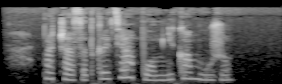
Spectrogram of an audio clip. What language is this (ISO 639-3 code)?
bel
